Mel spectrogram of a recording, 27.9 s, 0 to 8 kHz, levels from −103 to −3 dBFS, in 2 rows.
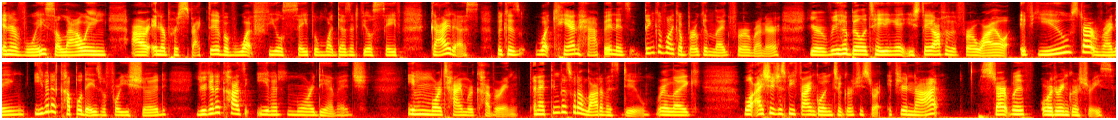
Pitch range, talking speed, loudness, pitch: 170-210 Hz, 200 wpm, -22 LUFS, 190 Hz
